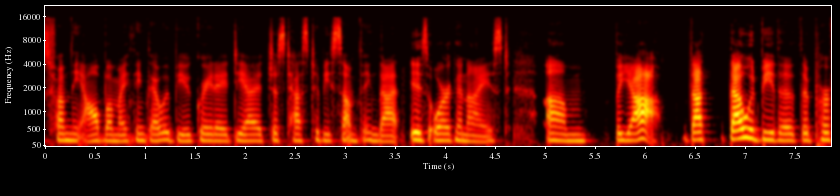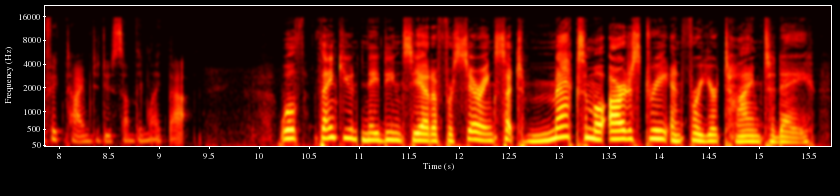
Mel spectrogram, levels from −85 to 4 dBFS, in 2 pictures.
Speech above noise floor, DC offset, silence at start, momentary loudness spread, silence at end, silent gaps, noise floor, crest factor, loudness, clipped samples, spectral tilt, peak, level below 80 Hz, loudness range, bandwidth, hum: 37 dB; under 0.1%; 0 s; 19 LU; 0.2 s; none; -58 dBFS; 20 dB; -19 LUFS; under 0.1%; -5 dB/octave; 0 dBFS; -40 dBFS; 14 LU; 15.5 kHz; none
